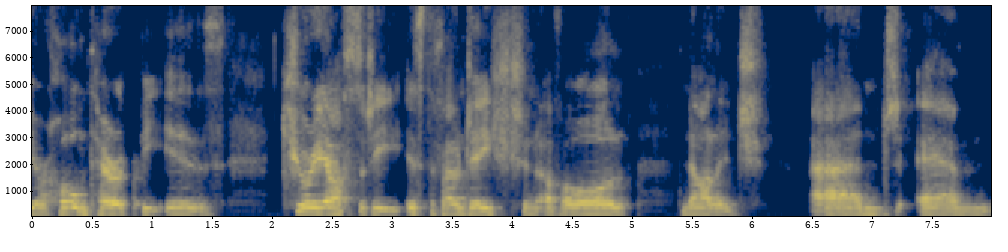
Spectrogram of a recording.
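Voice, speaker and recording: With monotone, flat intonation, a woman talks at a medium pitch. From rural Ireland. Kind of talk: online lecture.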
